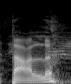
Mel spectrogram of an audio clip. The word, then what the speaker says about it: Tull: Infatti non si dice manco Tull, ma Tal.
